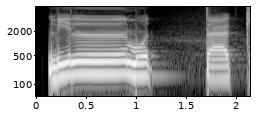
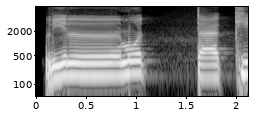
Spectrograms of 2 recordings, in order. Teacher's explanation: Kenapa? Karena kof-nya jadi kaf ya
